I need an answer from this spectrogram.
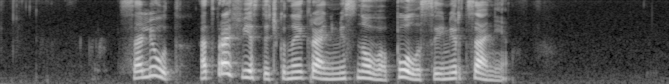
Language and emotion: Russian, positive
